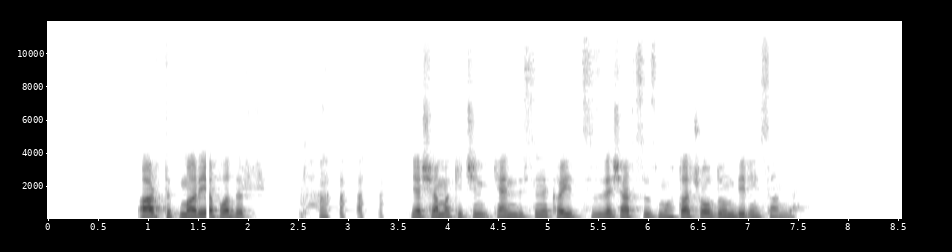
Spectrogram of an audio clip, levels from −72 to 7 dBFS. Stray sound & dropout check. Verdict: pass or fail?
fail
